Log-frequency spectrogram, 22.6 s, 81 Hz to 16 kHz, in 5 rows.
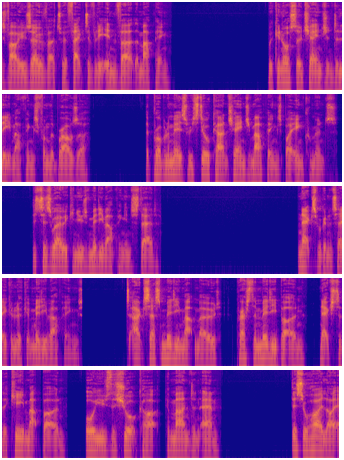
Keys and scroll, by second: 5.7 d, 18.3 super+m.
